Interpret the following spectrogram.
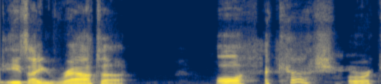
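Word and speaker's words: cache: I just go with cash but yeah the cas it's a French word and they pronounce it cash yeah I mean yeah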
